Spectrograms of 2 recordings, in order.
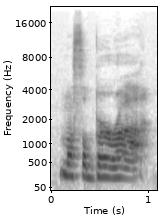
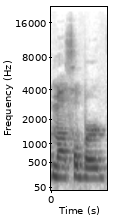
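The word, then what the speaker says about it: Musselburgh: of the muscle burrows muscle muscle burra gotta say it right i have to think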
